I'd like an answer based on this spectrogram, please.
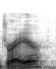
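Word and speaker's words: Dreher: rod rodriguez dreyer how do you say it dreyer okay yeah but i mean you have these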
